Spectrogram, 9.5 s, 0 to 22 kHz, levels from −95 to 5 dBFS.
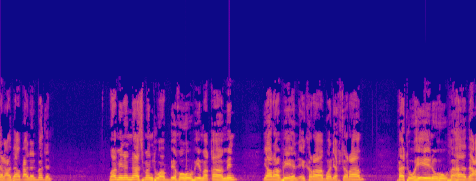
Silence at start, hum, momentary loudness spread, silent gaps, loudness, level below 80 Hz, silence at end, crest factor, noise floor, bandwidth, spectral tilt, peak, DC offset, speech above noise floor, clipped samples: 0 s; none; 8 LU; none; -13 LUFS; -40 dBFS; 0 s; 14 dB; -58 dBFS; 11.5 kHz; -7 dB/octave; 0 dBFS; under 0.1%; 46 dB; under 0.1%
